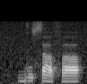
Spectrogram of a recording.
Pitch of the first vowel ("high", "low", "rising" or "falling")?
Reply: high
